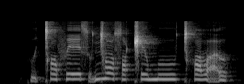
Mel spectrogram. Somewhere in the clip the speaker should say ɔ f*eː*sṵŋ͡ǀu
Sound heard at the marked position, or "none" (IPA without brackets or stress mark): eː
